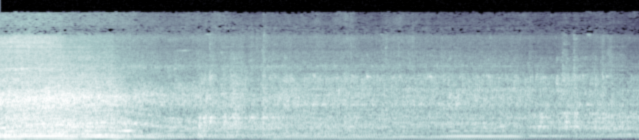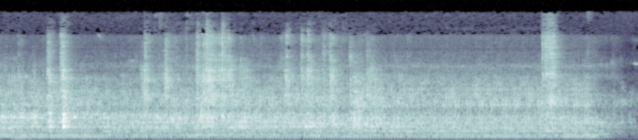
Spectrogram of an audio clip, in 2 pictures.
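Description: Hyundai forklift engine running as the truck moves off, loud up close for about the first two seconds, then fading to a steadier, quieter hum. A few short knocks and clatters sound through it.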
